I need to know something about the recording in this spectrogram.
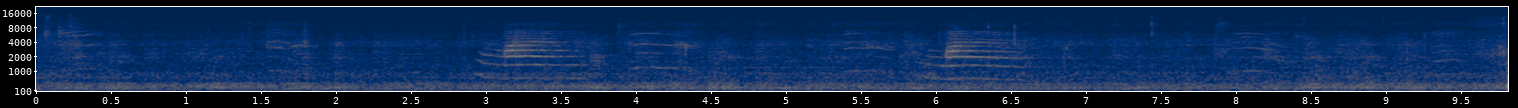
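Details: Ragdoll kittens raised indoors without cages at a cattery in central Kansas, giving a few high, thin, rising-and-falling meows spaced several seconds apart over a quiet room hum.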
